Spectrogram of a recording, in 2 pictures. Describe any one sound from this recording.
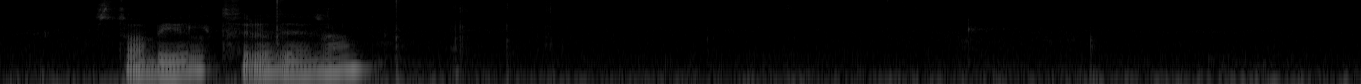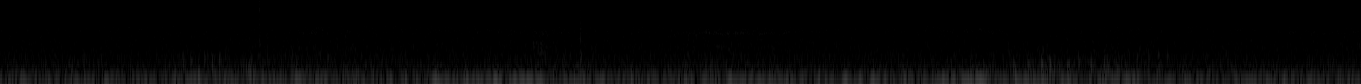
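Thread rasps softly as it is pulled through cloth.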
